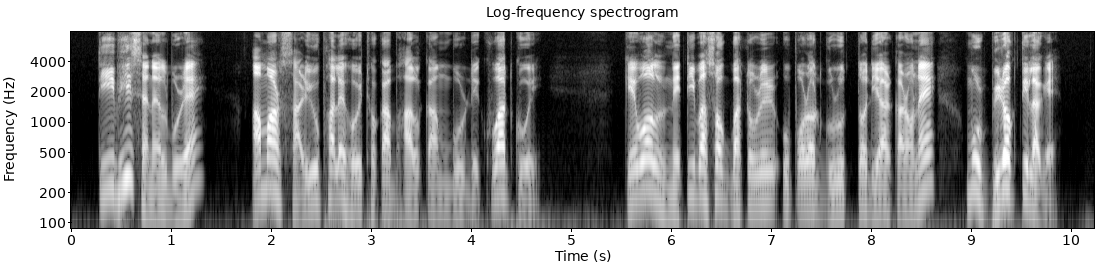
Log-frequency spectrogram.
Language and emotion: Assamese, angry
